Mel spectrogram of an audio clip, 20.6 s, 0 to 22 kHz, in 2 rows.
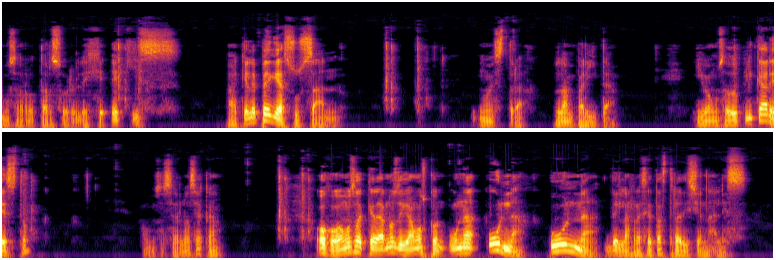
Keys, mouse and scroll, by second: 1.9 r, 2.1 x, 3.7 click, 4.1 middle click, 5.4 r, 5.9 z, 7.1 click, 10.5 shift+d, 10.9 shift+Escape, 11.2 shift+middle click, 12.1-14.1 drag, 14.3 r, 14.6 z, 16.6 click, 17.1 middle click.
